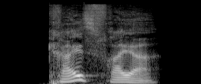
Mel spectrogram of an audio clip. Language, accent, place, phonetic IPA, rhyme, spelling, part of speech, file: German, Germany, Berlin, [ˈkʁaɪ̯sfʁaɪ̯ɐ], -aɪ̯sfʁaɪ̯ɐ, kreisfreier, adjective, De-kreisfreier.ogg
- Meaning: inflection of kreisfrei: 1. strong/mixed nominative masculine singular 2. strong genitive/dative feminine singular 3. strong genitive plural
